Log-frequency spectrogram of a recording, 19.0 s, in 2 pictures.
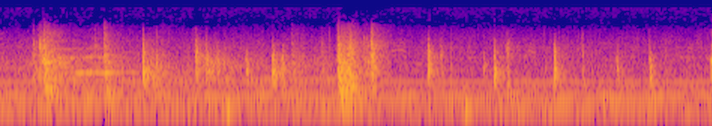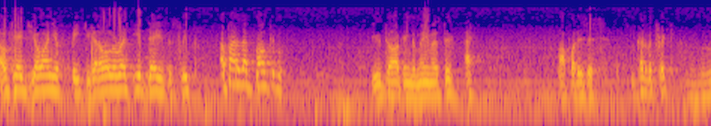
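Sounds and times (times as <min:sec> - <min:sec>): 
cell door opening with knocks, clunks and thuds: 0:00.0 - 0:07.7
speech: 0:09.6 - 0:13.4, 0:14.4 - 0:16.0, 0:16.9 - 0:18.9.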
